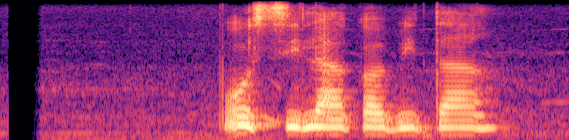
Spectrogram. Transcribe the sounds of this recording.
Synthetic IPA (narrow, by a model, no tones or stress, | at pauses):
pʼosilakʼɔbitʼa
